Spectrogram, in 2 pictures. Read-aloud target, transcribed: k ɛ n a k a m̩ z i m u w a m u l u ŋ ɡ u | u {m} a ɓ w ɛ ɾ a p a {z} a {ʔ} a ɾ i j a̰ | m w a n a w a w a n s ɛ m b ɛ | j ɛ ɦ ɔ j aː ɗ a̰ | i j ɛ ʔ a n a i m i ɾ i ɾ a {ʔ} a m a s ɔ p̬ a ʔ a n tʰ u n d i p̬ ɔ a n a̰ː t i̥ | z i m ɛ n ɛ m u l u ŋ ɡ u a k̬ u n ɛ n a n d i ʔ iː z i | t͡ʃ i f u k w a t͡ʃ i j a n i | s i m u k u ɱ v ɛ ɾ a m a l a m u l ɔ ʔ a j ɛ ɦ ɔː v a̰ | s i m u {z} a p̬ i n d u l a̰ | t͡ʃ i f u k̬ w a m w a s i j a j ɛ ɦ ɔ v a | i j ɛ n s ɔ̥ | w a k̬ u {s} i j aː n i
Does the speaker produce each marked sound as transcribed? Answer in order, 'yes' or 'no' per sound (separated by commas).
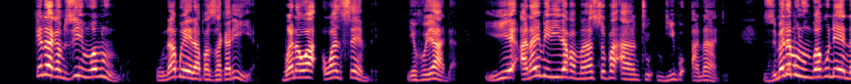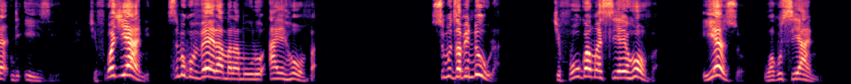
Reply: no, yes, no, no, no, yes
